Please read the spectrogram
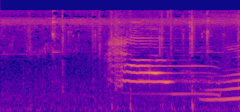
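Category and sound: animal, cat meowing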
